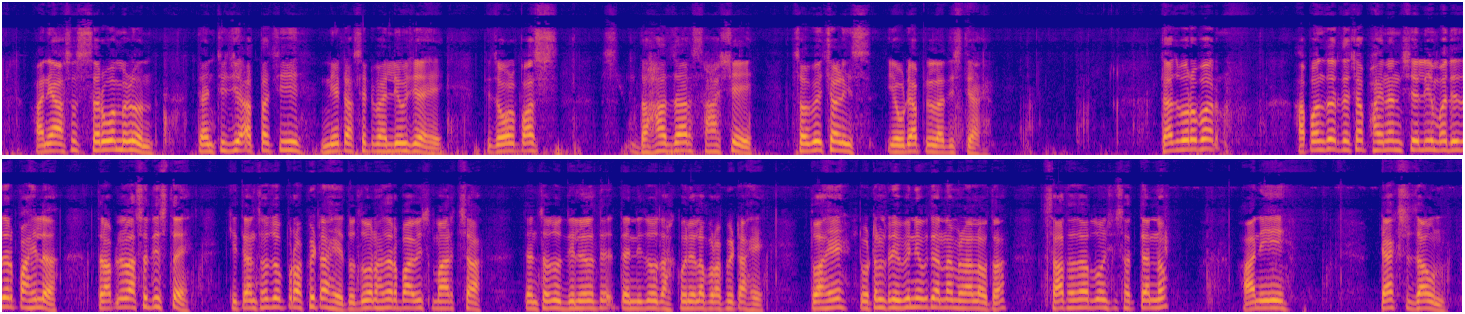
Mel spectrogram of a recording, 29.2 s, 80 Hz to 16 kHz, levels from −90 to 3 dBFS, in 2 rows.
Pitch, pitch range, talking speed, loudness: 175 Hz, 160-190 Hz, 140 wpm, -19 LUFS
